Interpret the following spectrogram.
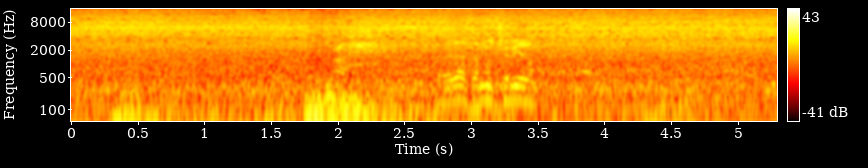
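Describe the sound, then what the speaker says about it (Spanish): The flooded river at the Pongo de Mainique gorge roars loudly and constantly, with a dense, close rush of water. Someone speaks briefly over it. "Miren cómo se encuentra el río."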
